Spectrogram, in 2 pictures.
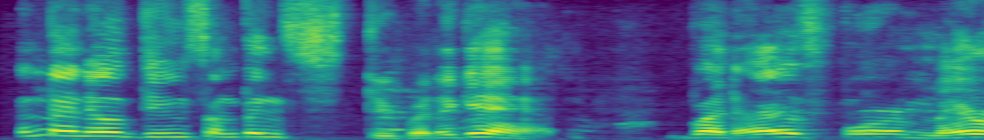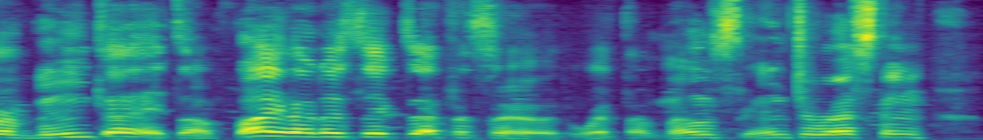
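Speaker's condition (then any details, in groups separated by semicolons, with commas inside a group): Cerebral palsy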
